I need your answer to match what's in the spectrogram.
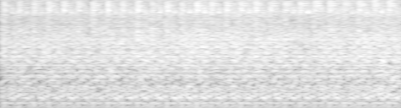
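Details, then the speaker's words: Hydraulic lift after clearing a suspected wedged stone that crushed the mechanism: even, steady pump hum with constant pitch, no strain, chatter or squeal; lift rises and lowers normally, considered fixed. "That's probably what it was. I think we're good now though. Lovely. Fixed."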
